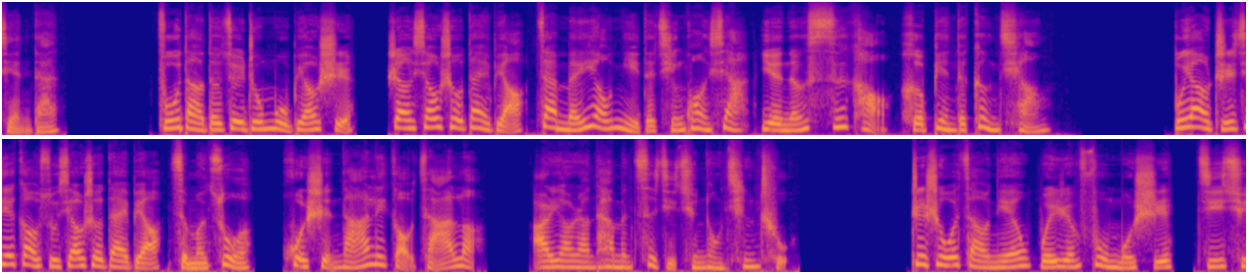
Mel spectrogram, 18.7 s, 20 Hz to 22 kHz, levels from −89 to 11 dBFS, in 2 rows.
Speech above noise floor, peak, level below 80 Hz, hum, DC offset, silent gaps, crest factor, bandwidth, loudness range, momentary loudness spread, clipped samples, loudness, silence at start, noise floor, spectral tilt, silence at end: over 75 dB; -4 dBFS; -42 dBFS; none; 0.2%; none; 12 dB; over 20 kHz; 3 LU; 6 LU; under 0.1%; -16 LUFS; 0 s; under -90 dBFS; -4.5 dB/octave; 0 s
